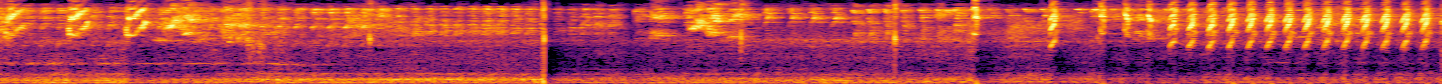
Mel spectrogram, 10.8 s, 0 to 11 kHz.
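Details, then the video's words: Javan long-tailed shrike, kept as a songbird, mimicking tengkek buto, kuntilanak and sparrow songs: loose high twittering and scratchy phrases with a sharp click midway, closing in a fast, evenly spaced run of about twenty metallic pulses. "CENDET INI MUNTAHKAN TENGKEK BUTO KUNTILANAK GREJA NYERET PETIR KW PANJANG2 DAN DIULANG2!"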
